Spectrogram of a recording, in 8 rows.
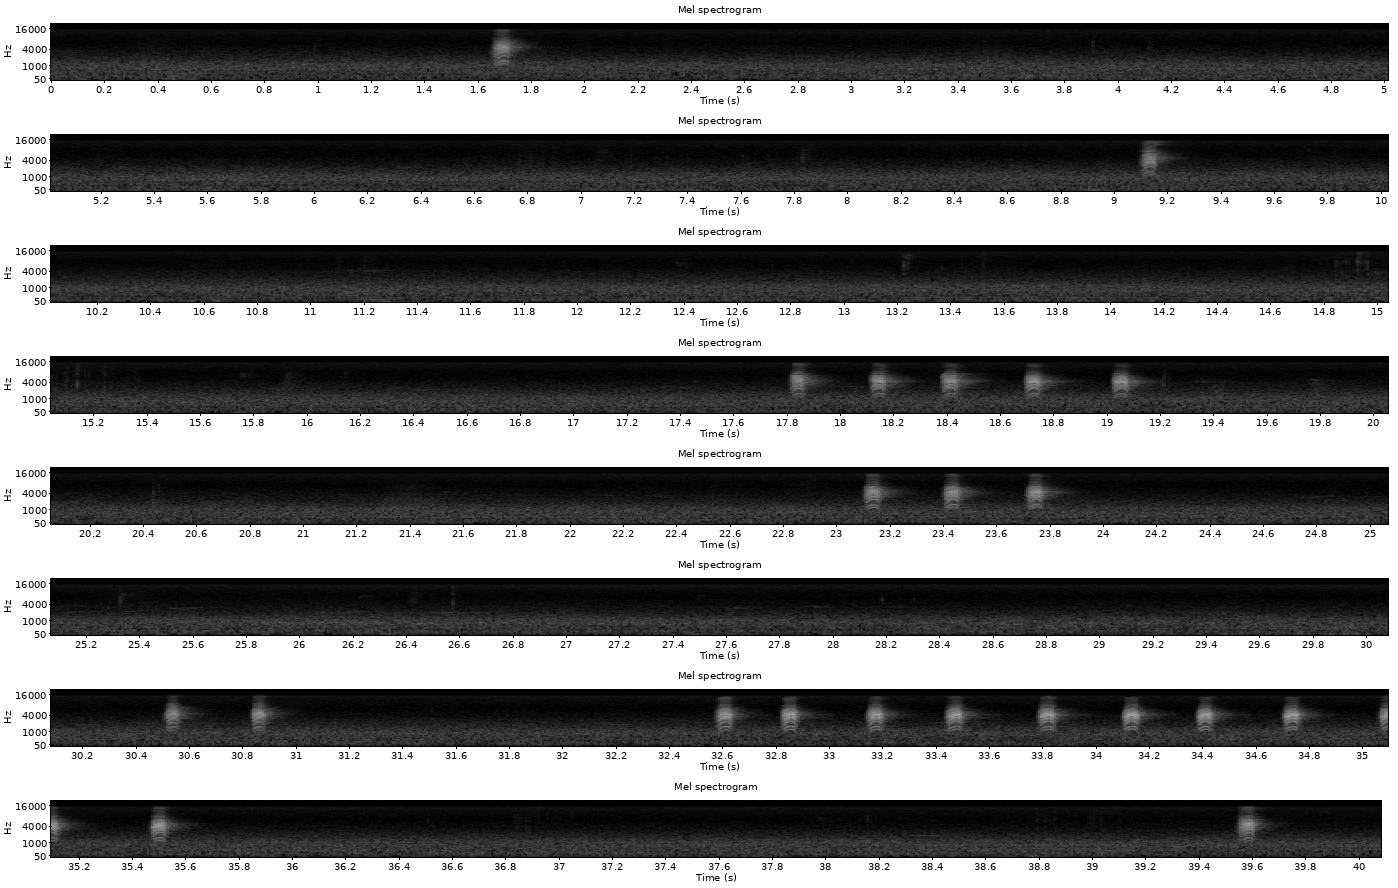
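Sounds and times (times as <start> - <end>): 
White-eyed Vireo Vireo griseus singing: 1.6 - 1.9, 9.1 - 9.3, 17.3 - 20.0, 23.0 - 23.9, 30.5 - 31.0, 32.1 - 35.7, 39.2 - 39.8.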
